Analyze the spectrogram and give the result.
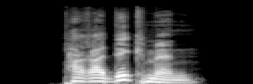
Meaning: plural of Paradigma
- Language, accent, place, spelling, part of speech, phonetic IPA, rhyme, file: German, Germany, Berlin, Paradigmen, noun, [paʁaˈdɪɡmən], -ɪɡmən, De-Paradigmen.ogg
